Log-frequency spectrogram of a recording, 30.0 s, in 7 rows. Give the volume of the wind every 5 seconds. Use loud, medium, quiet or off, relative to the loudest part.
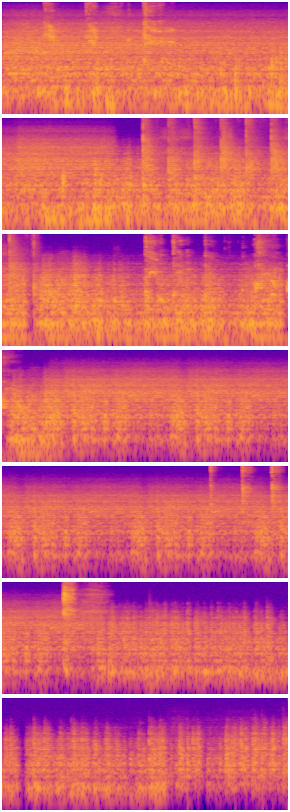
loud, loud, loud, medium, medium, medium.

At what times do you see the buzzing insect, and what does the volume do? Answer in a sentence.
The buzzing insect can't be heard in this clip.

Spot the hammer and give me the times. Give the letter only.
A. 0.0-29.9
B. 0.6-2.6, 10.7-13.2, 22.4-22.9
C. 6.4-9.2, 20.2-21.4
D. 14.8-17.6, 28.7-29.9
C.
